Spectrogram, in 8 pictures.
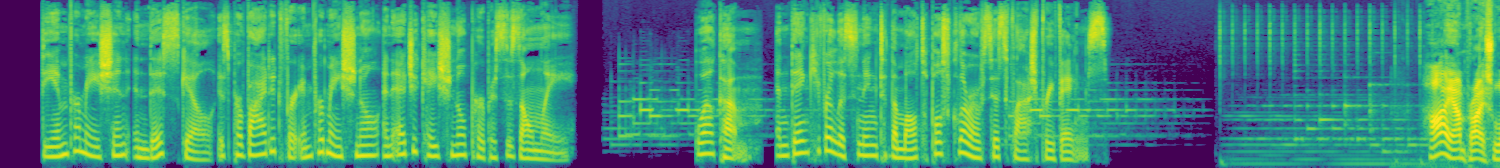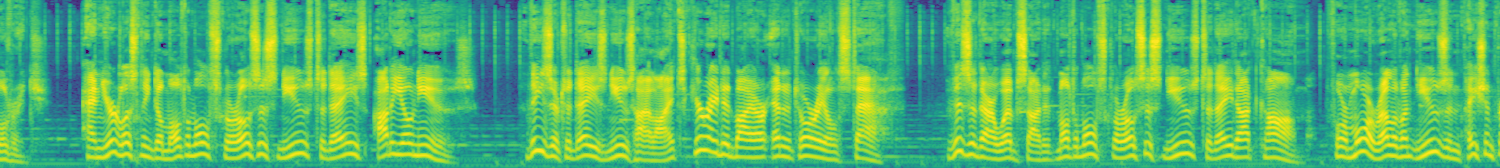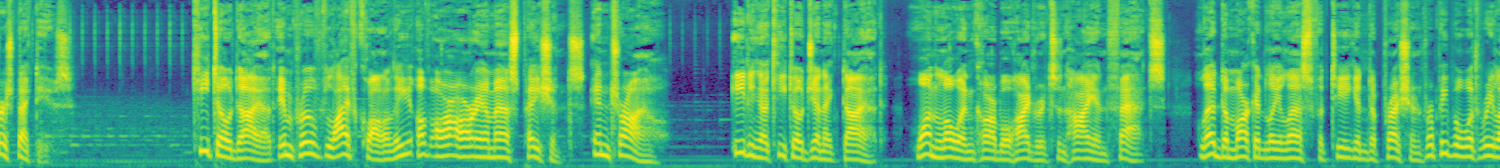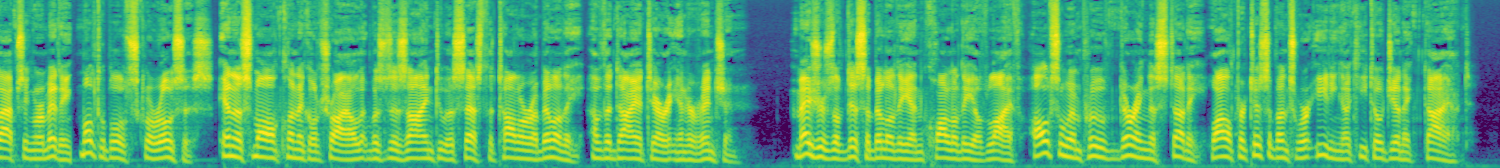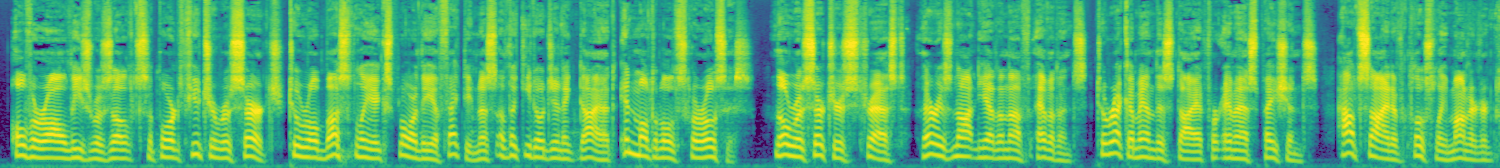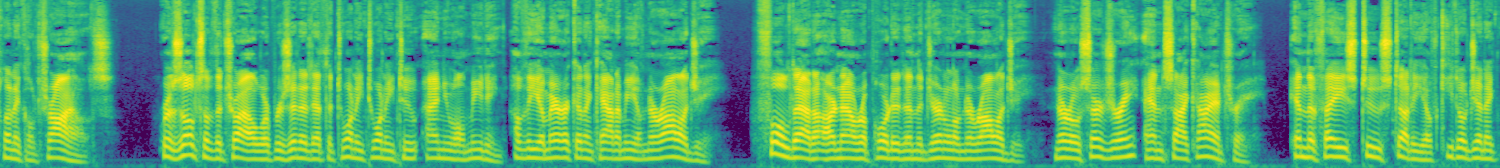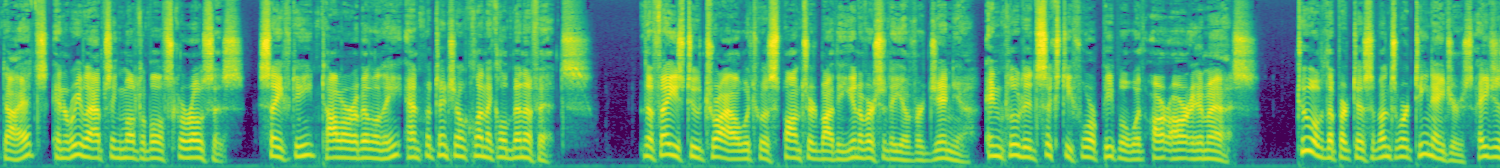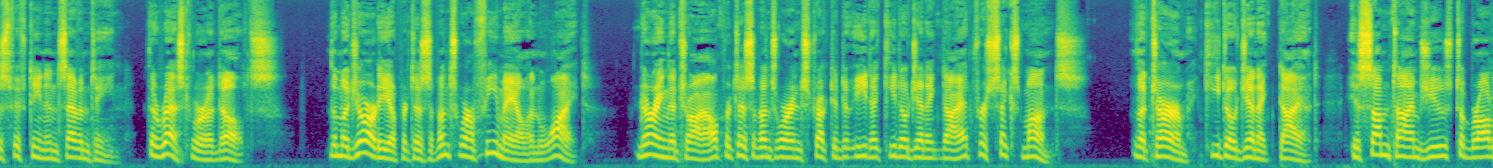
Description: reads a news article about how eating a ketogenic diet — low in carbohydrates and high in fats — led to less fatigue and depression for people with relapsing-remitting MS.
